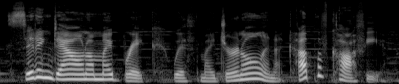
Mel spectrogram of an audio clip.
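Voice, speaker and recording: Give this young barmaid in an audio play an animated, swooping voice. She talks in a colloquial, sassy, expressive way, like someone who answers back. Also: on the high side, moderate pace, soft background music. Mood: confiding, troubled. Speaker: narrator and lead character. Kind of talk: audio drama acting.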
